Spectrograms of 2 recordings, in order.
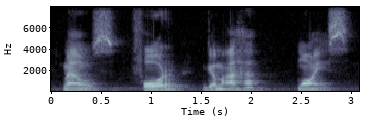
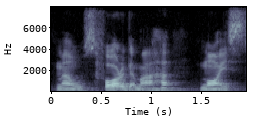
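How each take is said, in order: First: Slow, clear dictation. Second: Said in the usual way. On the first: Shown as a demonstration.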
